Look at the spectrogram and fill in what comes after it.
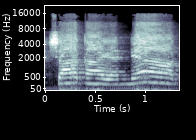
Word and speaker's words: Śākāyanya: No, wrong. Shakayanya, correct. See, this is so much fun.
